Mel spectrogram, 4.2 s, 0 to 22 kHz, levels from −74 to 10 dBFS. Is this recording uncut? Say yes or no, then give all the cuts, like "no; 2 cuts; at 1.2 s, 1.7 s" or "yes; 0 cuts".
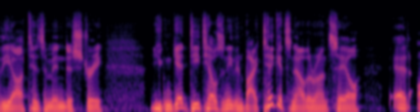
yes; 0 cuts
